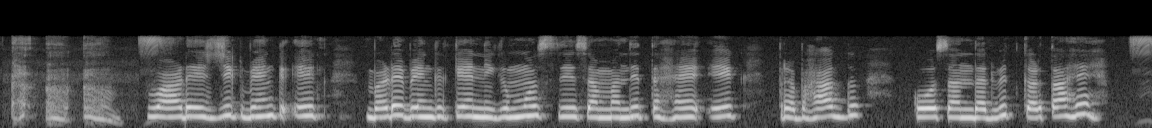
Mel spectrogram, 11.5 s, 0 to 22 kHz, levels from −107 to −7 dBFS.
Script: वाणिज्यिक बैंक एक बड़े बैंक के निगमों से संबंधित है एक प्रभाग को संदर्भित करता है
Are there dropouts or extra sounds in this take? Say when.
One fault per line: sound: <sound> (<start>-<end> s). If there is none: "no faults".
sound: throat clearing (0.1-1.3 s)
